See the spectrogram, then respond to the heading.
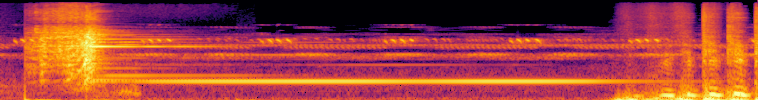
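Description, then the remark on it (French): A sharp metallic clang of a sword blade, loud, leaving a bright, steady ring that hangs for about two and a half seconds before someone starts speaking. “lorsqu'il le retrouva, pointa sa lame vers lui.”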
